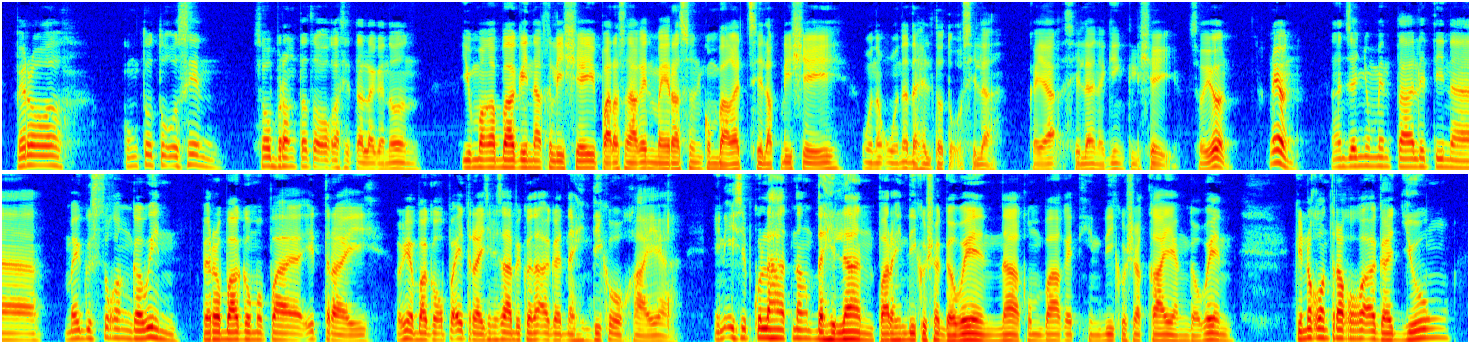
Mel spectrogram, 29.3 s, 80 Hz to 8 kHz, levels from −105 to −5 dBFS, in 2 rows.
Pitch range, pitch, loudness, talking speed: 105-140 Hz, 120 Hz, -22 LUFS, 170 wpm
